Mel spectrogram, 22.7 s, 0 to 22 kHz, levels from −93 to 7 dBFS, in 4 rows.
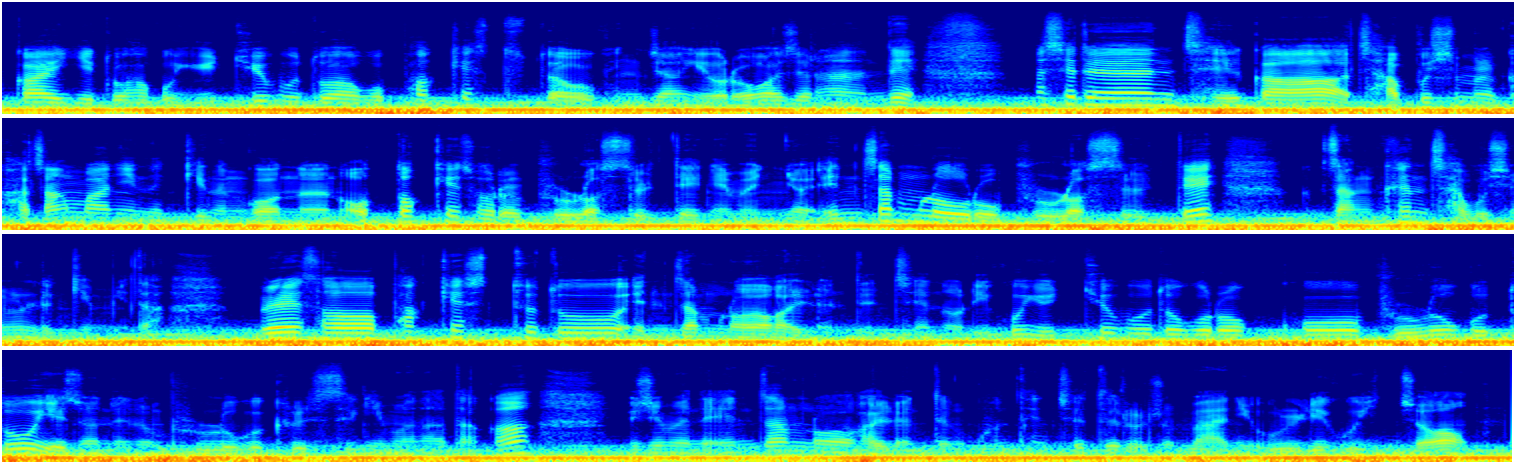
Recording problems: low rumble; loud; throughout; 1 dB below the speech

